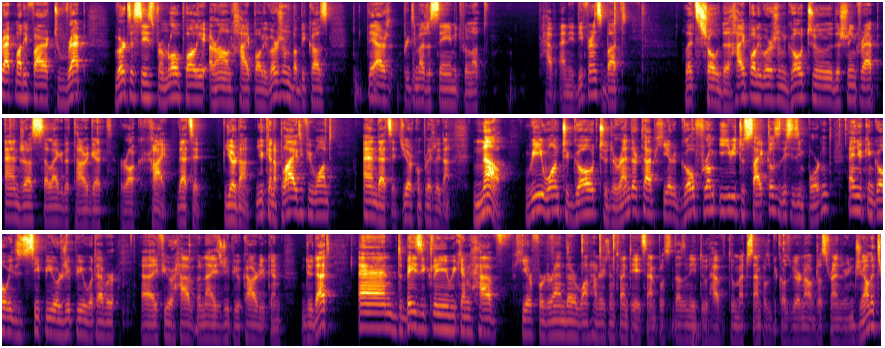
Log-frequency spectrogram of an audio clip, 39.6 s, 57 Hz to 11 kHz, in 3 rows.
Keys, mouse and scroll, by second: 5.0 middle click, 9.2 click, 13.3 click, 17.1-18.1 drag, 22.1 click, 23.4-24.5 drag, 25.8-27.4 drag, 32.3-34.1 scroll down 1, 34.1-38.1 drag.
